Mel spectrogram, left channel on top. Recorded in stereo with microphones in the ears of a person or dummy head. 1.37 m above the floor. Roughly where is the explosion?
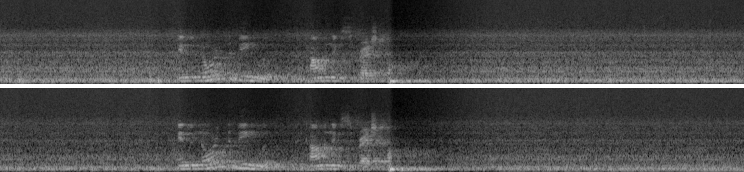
Right.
